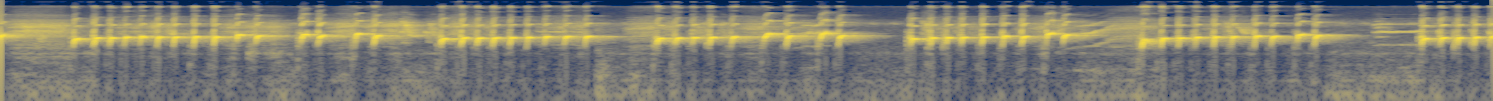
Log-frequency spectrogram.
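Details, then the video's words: Greater green leafbird in ngeder song, producing six or seven fast, rattling runs of high, sharp notes over seven seconds, each run rising slightly in pitch and ending abruptly. "cucak ijo ngeder"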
